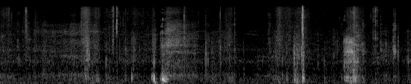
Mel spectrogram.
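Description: Footsteps crunching through dry grass and leaf litter, with brush scraping and twigs snapping as someone pushes through thick scrub. The crunches and crackles are irregular, with a sharper knock about one and a half seconds in.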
